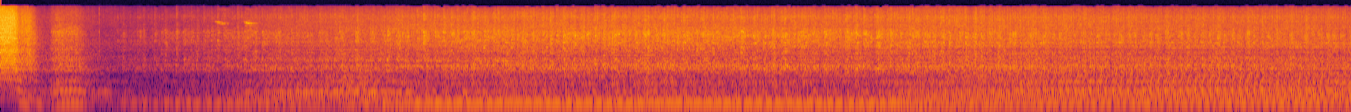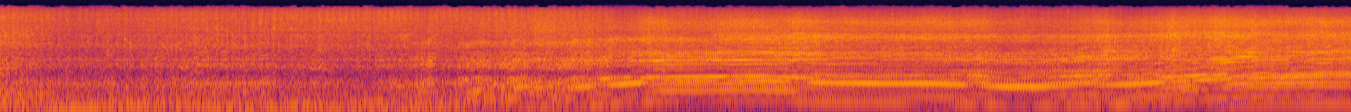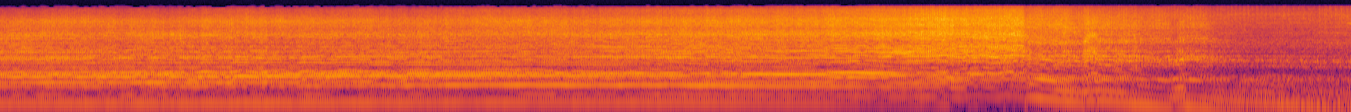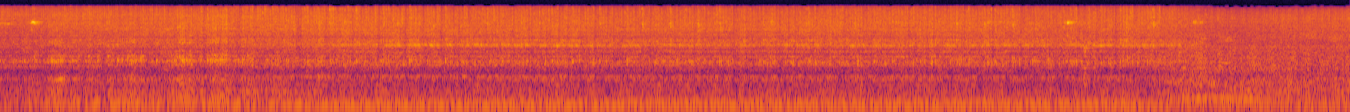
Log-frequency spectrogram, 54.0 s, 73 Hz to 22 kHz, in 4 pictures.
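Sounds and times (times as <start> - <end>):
truck engine at high revs: 0.0 - 54.0
engine rough idle: 1.0 - 18.0, 39.7 - 53.8.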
